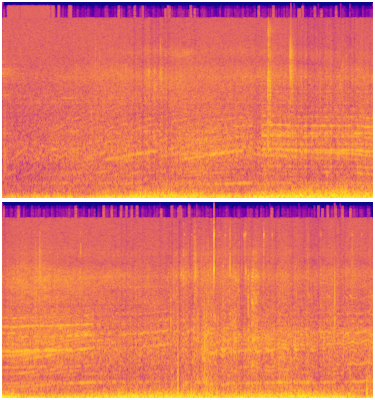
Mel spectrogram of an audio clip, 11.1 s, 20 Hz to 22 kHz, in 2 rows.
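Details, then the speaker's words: Hoveround MPV5 power chair with five-inch seat lift and HD geared motors, driven outdoors: geared motor hum rises and falls as it slows and picks up speed over outdoor rumble; normal for these high-quality heavy-duty motors. "regular motors these motors you can hear them when they slow down and when they pick up speed you'll hear the humming which is great that tells you you have good motors"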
